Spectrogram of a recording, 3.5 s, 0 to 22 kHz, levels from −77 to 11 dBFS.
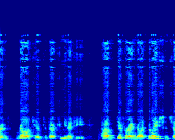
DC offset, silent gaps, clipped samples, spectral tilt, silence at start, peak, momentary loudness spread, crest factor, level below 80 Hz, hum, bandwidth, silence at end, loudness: under 0.1%; none; under 0.1%; -4.5 dB/octave; 0 s; -6 dBFS; 10 LU; 16 dB; -72 dBFS; none; 17 kHz; 0 s; -23 LUFS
